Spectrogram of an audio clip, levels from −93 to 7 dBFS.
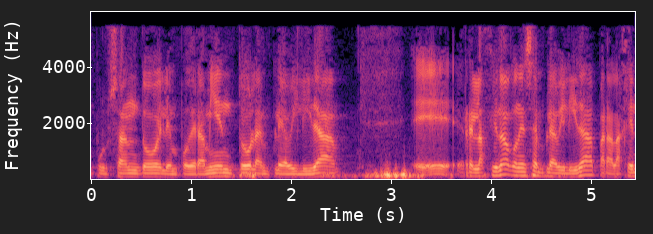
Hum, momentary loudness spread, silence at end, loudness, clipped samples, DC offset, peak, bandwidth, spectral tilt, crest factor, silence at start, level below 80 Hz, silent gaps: none; 3 LU; 0 s; -15 LUFS; under 0.1%; under 0.1%; 0 dBFS; 5.8 kHz; -8 dB/octave; 14 dB; 0 s; -44 dBFS; none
